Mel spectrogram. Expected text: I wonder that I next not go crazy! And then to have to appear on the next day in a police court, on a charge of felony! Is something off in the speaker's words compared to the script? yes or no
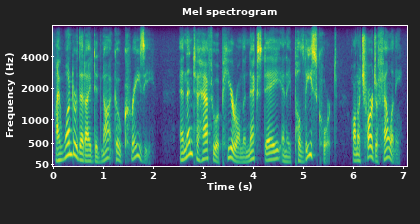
yes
